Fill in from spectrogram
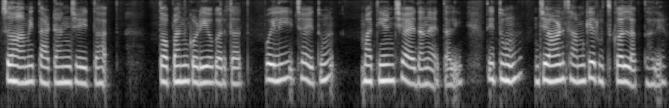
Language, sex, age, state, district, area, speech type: Goan Konkani, female, 18-30, Goa, Pernem, rural, spontaneous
